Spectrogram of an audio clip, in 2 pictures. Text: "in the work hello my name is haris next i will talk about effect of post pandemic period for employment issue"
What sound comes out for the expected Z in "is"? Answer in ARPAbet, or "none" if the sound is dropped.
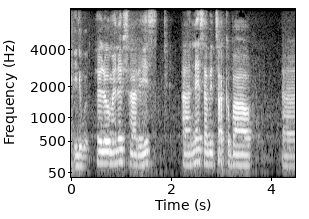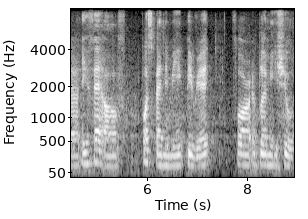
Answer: S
